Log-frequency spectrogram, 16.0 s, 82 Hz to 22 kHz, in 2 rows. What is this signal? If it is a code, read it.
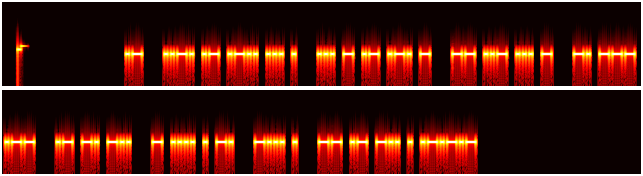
Morse code, heard as a keyed tone, about 30 wpm, 700 Hz. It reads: A FALSE START MUST NOW AND THEN BE MADE.
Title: Sentences from Top 1600 Words 30wpm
